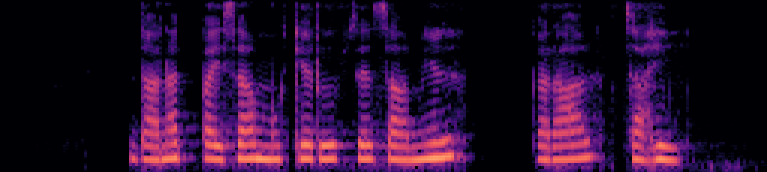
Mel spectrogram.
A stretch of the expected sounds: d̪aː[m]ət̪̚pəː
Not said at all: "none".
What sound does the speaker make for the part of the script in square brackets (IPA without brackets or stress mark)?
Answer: n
